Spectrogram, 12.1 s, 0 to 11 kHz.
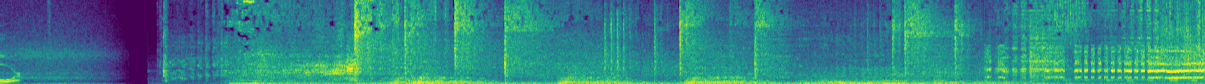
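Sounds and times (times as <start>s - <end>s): car engine revving: 1.6s - 12.0s.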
